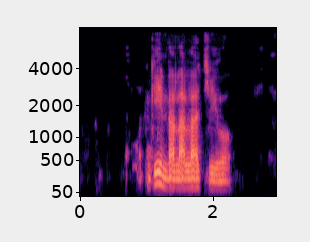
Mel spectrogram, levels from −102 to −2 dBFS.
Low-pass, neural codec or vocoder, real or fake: 7.2 kHz; codec, 16 kHz, 4.8 kbps, FACodec; fake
